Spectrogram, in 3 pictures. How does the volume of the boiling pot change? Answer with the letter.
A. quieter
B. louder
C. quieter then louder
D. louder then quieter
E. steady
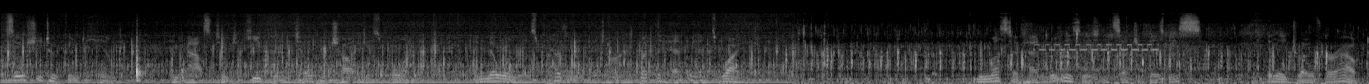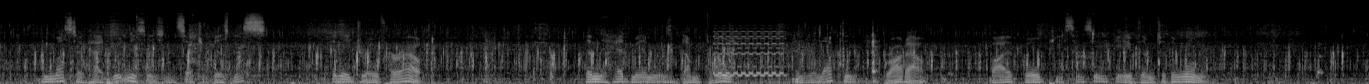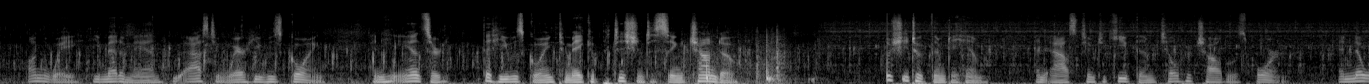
A.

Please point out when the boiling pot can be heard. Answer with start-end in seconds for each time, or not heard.
0.0-41.0.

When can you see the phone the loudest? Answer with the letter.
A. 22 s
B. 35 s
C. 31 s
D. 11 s
B.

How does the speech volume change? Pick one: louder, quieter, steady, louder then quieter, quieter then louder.
louder.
